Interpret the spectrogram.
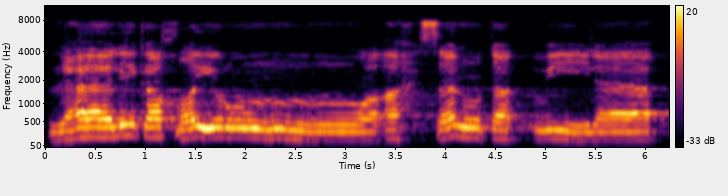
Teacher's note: یا لین سے نرم آواز کے ساتھ جلد پڑھیں گے · حمزہ ساکنہ ہے تو جھٹکا لگے گا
